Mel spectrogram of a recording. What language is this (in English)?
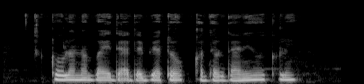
Pashto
